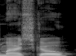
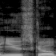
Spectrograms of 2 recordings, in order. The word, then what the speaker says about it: Misko: Ryan Misko, not Yusko, Misko.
